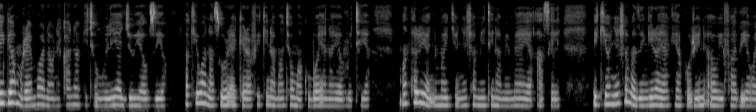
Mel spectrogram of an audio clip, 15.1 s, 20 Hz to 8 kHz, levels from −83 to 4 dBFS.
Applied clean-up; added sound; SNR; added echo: none; none; none; none.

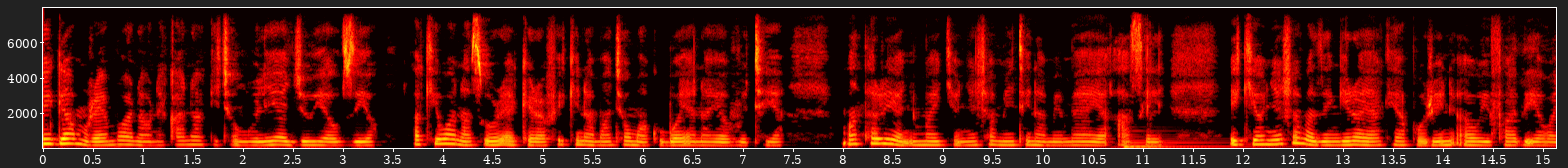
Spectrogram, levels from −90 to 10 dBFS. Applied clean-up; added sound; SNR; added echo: none; Bowed string instrument; 16 dB; none.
